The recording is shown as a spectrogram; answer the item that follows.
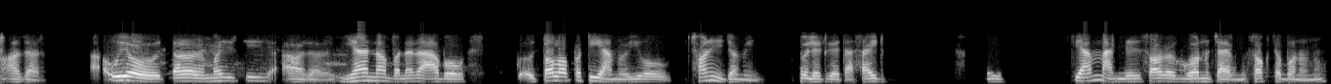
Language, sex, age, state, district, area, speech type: Nepali, male, 18-30, West Bengal, Darjeeling, urban, conversation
